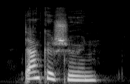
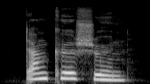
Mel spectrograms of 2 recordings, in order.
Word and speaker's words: Danke schön: In Germany, thank you is Dankeschön. Danke schön. Let's break it down by syllable.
